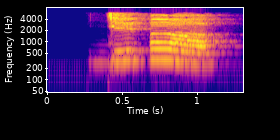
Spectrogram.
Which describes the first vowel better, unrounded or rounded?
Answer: unrounded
